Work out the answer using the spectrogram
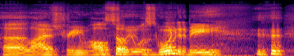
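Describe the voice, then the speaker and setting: A man's voice: on the high side, measured pace, far from the mic. A middle-aged man who is under the weather, rambling with many fillers as he hosts a casual livestream, his voice echoing as in a big hall. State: recovering from illness, under the weather. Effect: roomy echo like a big hall. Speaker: musician livestream host. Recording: echoey room, voice from off the mic.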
